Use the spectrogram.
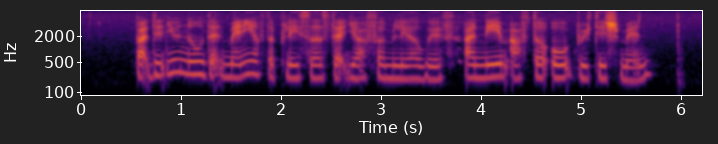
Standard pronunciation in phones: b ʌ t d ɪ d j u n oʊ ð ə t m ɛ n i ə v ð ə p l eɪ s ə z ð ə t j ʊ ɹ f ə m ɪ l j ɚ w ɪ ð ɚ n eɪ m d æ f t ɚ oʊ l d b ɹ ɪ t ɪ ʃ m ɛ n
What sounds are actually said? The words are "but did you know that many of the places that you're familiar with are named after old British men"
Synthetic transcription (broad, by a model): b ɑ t d ɪ d j u n oʊ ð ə t m ɛ n i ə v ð ə p l eɪ s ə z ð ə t j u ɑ f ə m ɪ l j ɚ w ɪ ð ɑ n eɪ m ɑ f t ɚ oʊ l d b ɹ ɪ t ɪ ʃ m ɛ n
